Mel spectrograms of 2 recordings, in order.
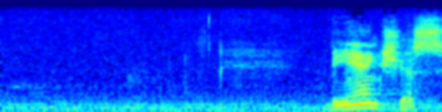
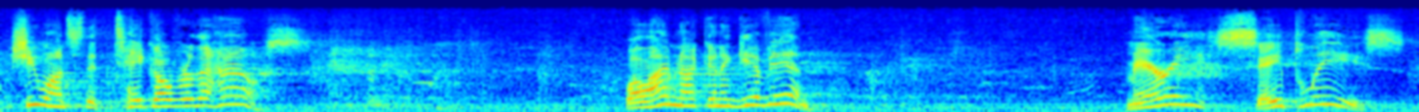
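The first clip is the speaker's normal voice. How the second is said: rising insistence; 8 semitones higher than usual. Retold or imitated. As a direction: push harder each line until it's a demand. Father's growing power struggle.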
